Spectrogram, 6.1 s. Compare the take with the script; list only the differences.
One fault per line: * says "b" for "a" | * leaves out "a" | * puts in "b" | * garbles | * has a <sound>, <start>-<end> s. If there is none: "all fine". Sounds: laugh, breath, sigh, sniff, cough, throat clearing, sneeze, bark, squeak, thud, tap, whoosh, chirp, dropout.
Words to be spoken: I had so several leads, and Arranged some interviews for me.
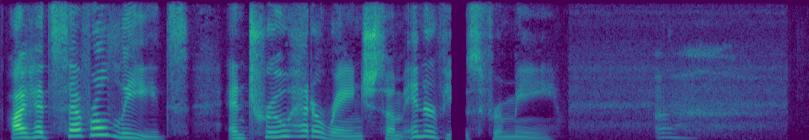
* leaves out "so"
* puts in "True had"
* has a dropout, 3.4-3.5 s
* has a sigh, 4.9-5.8 s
